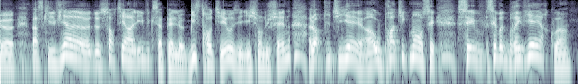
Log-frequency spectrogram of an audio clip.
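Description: A man hosting a food talk show on radio in a studio, chatty and lively, with lots of fillers. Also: on the high side. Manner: lively, chatty, many fillers, laughs often. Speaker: radio host. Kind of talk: casual radio chat. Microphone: studio mic.

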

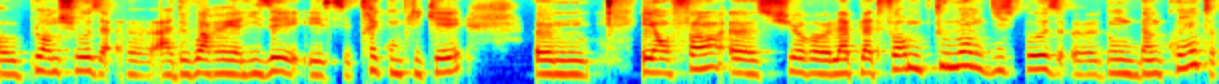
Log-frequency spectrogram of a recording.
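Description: A woman's voice: mid-range voice, mellow. Hesitant woman from northern France. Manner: hesitant, many fillers. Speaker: founder of a bereavement platform. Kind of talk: interview answers.

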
